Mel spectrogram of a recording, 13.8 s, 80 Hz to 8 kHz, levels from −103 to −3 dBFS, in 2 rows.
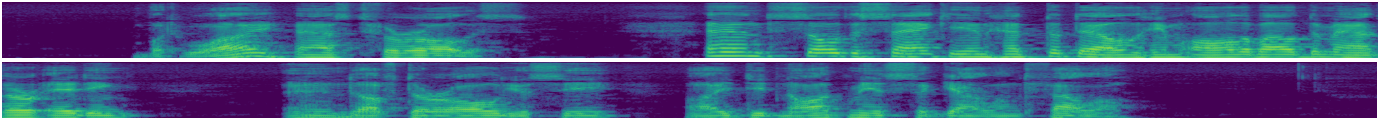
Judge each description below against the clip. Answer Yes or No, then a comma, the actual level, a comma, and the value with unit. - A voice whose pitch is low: Yes, low, 120 Hz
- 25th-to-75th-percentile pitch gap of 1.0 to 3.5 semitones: No, average, 4.6 semitones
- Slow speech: Yes, slow, 125 wpm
